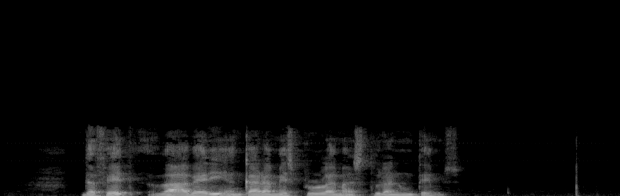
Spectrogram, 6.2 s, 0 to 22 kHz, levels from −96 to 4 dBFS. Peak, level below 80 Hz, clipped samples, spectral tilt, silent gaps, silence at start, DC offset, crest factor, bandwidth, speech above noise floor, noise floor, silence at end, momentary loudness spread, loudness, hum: -14 dBFS; -62 dBFS; under 0.1%; -6 dB/octave; none; 0.85 s; under 0.1%; 22 dB; 8 kHz; 53 dB; -87 dBFS; 1.75 s; 12 LU; -35 LUFS; none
